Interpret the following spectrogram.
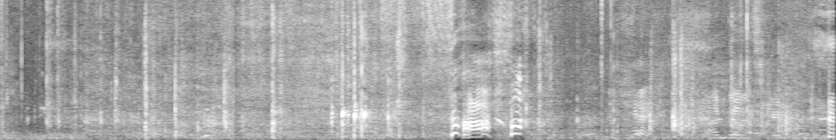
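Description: Small hard wheels rolling on concrete, with scattered clacks and knocks of scooter and skateboard decks hitting the surface. A voice is heard briefly about halfway through.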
